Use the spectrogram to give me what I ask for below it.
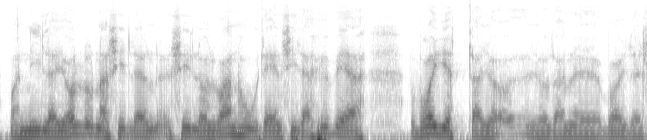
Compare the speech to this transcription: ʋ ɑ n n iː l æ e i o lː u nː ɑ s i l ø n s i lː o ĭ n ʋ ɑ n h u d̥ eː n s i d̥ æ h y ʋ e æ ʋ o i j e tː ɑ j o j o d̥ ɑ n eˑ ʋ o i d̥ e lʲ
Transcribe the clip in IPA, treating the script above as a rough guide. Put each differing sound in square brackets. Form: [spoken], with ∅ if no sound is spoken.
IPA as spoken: ʋ ɑ n n iː l æ e i o lː u nː ɑ s i [lː] ø n s i lː o ĭ n ʋ ɑ n h [uː] d̥ eː n s i d̥ æ h y ʋ e æ ʋ o i j e tː ɑ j o j o d̥ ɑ n eˑ ʋ o i d̥ e lʲ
